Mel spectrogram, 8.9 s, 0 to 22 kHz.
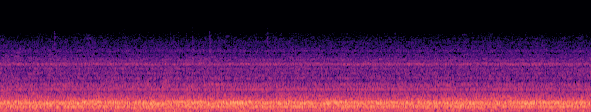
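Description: Inside the cabin of a Boeing 737-800 taxiing on the ground: its CFM56 jet engines running at low power, a steady rumble with a few thin, steady whining tones above it.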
